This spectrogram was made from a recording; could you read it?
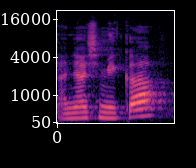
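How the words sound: It is said at a middle pitch level. "미"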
